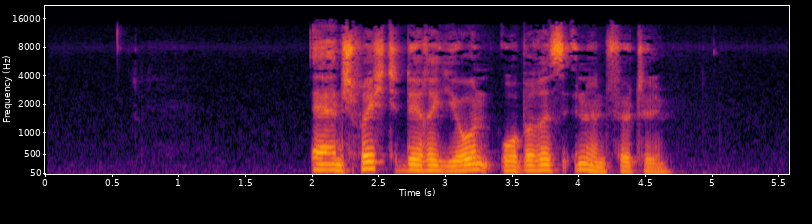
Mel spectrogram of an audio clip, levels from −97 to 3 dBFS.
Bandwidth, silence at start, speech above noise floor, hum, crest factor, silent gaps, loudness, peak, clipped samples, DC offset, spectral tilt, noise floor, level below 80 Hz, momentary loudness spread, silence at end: 15.5 kHz; 2 s; 48 dB; none; 20 dB; none; -18 LUFS; -2 dBFS; under 0.1%; under 0.1%; -4 dB/octave; -66 dBFS; -54 dBFS; 10 LU; 0.9 s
